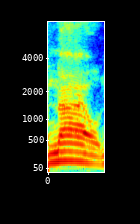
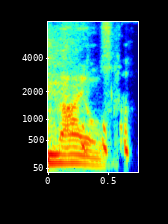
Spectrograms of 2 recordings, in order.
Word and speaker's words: Nile: I'm like, Nile, no S, like the river. I hate when people call me Niles.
